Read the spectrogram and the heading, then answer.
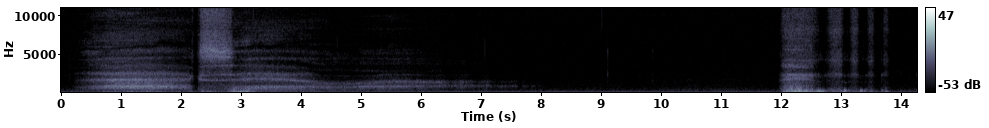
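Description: A group of people inhales deeply together on cue during a guided breathing exercise, giving loud, airy, wheezy breath sounds that fade into a quieter stretch, followed near the end by a few short, breathy bursts.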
